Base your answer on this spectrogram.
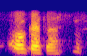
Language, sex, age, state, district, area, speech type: Telugu, male, 18-30, Andhra Pradesh, Guntur, urban, conversation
